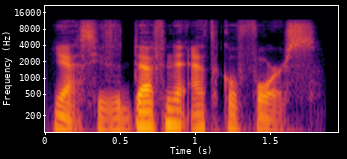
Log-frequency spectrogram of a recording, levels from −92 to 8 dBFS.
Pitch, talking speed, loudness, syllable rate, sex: 95 Hz, 185 wpm, -20 LUFS, 6.9 syllables/s, male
